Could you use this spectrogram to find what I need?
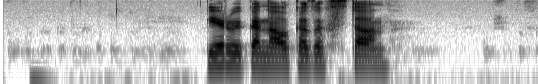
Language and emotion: Russian, neutral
